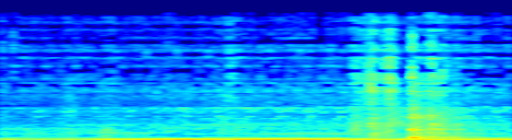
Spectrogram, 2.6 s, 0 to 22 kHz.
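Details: 2016/2017 BMW 340i idling after a VRSF charge pipe replaced the plastic OEM pipe; steady, even idle with a smooth low hum and faint constant whistle, no hiss or puffing from a boost leak, normal idle.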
